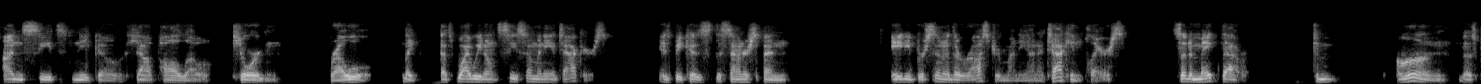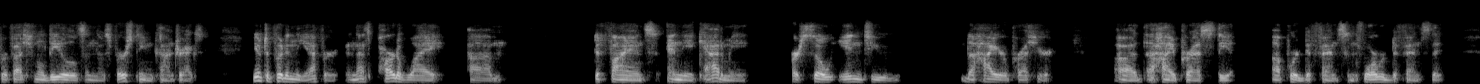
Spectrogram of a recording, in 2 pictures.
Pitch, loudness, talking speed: 120 Hz, -24 LUFS, 155 wpm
